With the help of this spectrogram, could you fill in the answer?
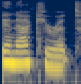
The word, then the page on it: inaccurate: American English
